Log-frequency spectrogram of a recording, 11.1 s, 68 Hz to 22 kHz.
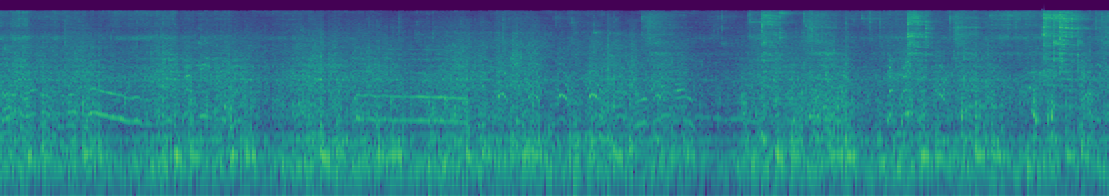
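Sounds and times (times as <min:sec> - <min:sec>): train wheels rumbling on rails: 0:00.0 - 0:11.0
man talking: 0:05.9 - 0:08.4.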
